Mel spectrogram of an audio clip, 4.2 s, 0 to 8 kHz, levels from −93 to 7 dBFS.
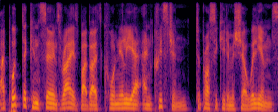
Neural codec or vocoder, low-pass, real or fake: none; 7.2 kHz; real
